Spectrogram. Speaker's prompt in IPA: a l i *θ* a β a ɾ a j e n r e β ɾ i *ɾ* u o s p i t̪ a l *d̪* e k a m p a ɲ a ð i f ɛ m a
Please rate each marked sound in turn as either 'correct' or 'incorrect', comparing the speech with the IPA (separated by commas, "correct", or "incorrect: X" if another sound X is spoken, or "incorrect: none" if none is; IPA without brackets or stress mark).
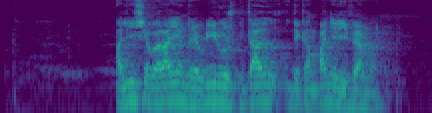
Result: incorrect: ʃ, correct, correct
